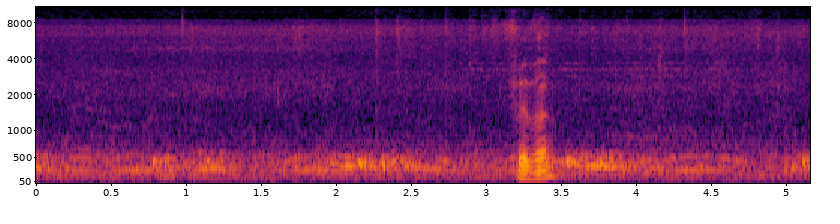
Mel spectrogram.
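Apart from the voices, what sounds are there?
tournament pigeons cooing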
